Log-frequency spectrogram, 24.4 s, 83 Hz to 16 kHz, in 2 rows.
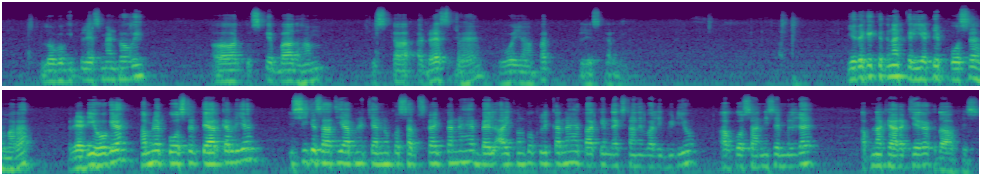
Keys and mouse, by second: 1.0 space, 1.1 click, 3.7 click, 4.6 space, 4.7 click, 5.8 click, 9.1 click, 9.6 z, 9.9 space, 10.0 click.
